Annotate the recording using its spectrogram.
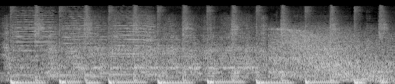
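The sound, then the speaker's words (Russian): A loud car engine revs in a steady rhythm, its deep growl surging and dipping roughly every half second for several cycles, with no voices over it. “Машина зверь, слушай.”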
